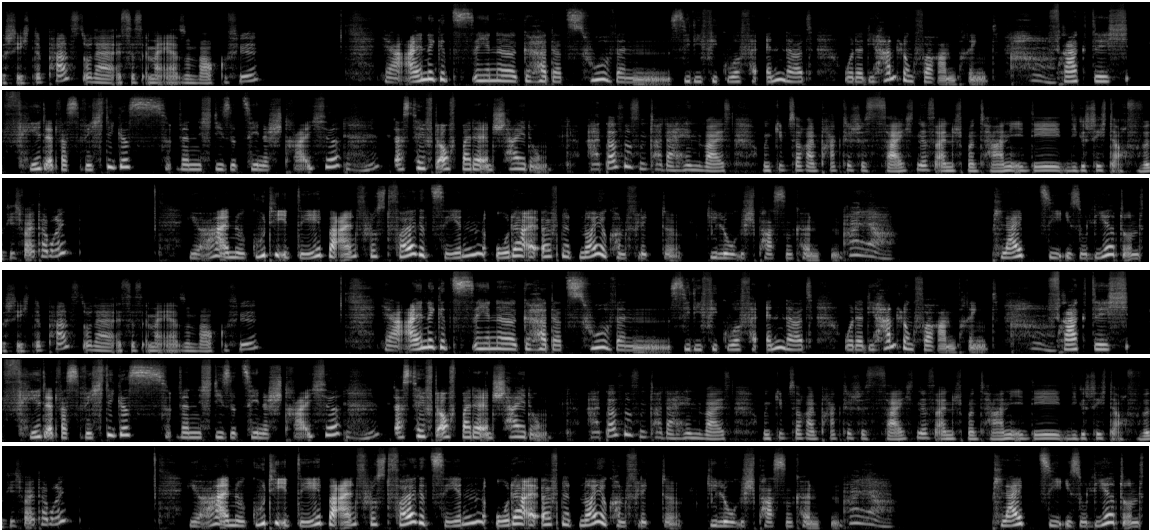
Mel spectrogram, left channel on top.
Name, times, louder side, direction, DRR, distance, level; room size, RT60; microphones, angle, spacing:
voice 1, 0.0-2.6 10.1-10.6 14.9-15.2 17.3-23.6 31.4-31.9, left 2 dB, 25° left, 4.4 m, -31 dB
voice 2, 3.5-12.8 13.1-15.0 15.4-16.9 24.5-29.8 30.0-31.7 32.9-34.4, right 2 dB, 20° right, 4.5 m, -25 dB
open air
head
